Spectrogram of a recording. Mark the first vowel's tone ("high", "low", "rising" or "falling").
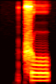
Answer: high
